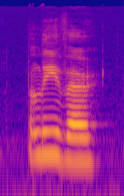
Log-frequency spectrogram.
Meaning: A person who believes; especially regarding religion
- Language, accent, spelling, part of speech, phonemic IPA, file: English, US, believer, noun, /bɪˈlivɚ/, En-us-believer.ogg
